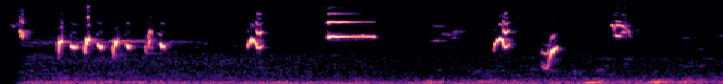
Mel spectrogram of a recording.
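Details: Oriental magpie-robin song, offered as a lure and tutor to get contest birds singing: a quick chattering run of five sharp notes, then scattered chirps, a clear steady whistle and a downslurred note, over a faint low rumble.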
